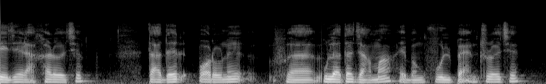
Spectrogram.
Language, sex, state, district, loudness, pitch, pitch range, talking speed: Bengali, male, West Bengal, North 24 Parganas, -17 LUFS, 115 Hz, 105-125 Hz, 165 wpm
